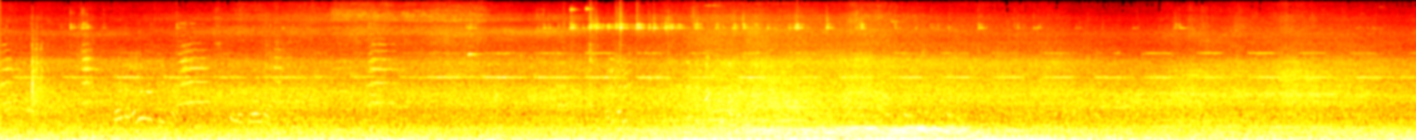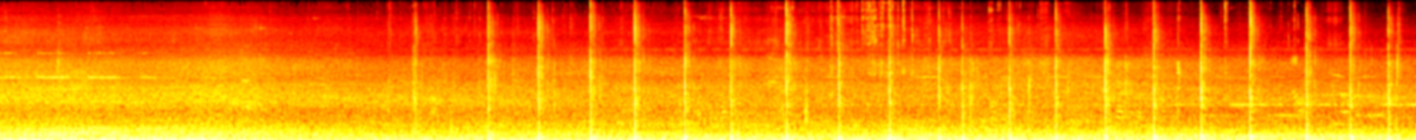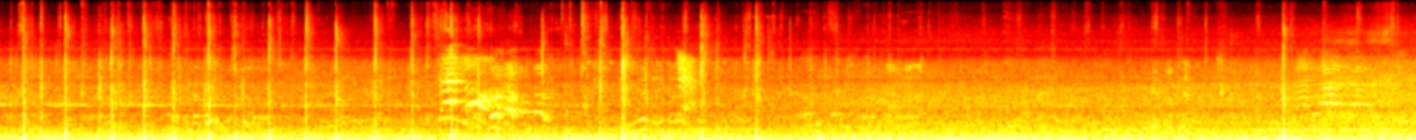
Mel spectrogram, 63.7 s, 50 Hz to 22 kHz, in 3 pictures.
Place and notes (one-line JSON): {"title": "建功公園, East Dist., Hsinchu City - in the Park", "date": "2017-10-06 18:33:00", "description": "in the park, Childrens play area, traffic sound, Father and children playing basketball, Binaural recordings, Sony PCM D100+ Soundman OKM II", "latitude": "24.79", "longitude": "121.00", "altitude": "57", "timezone": "Asia/Taipei"}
